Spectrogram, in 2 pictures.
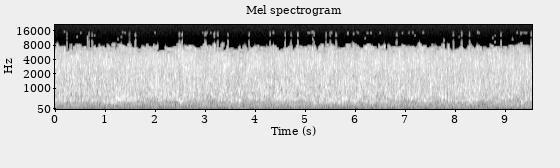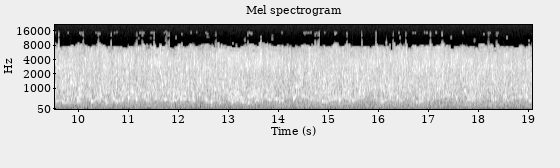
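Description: Water bubbles and gurgles steadily from an aquarium filter.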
